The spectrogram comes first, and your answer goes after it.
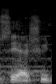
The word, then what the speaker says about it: CHU: Papa a dit qu'on doit prononcer toutes les lettres séparément, alors que la maîtresse nous a bien appris que C plus H égale CHE, comme dans chocolat ou chat.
